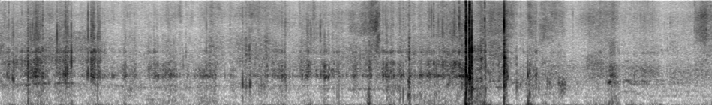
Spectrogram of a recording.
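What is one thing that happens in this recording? Bodies shift and thump on a padded mat.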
